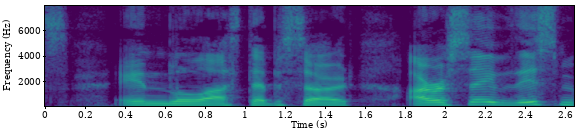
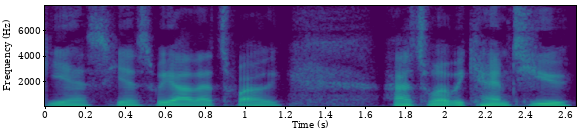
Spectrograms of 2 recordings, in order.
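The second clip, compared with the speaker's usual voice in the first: mock nervous voice, quieter; 3 semitones lower, 7 dB quieter than usual. Acting out a couple at a sexologist: imitating nervous clients. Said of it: "And they're, like, really nervous".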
